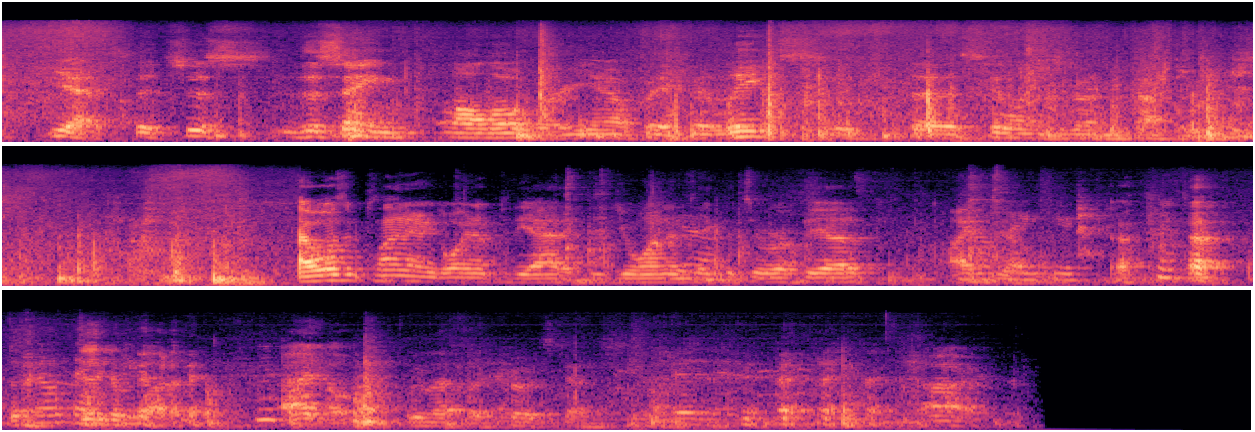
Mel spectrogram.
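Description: Men and women talk at once nearby in a room.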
